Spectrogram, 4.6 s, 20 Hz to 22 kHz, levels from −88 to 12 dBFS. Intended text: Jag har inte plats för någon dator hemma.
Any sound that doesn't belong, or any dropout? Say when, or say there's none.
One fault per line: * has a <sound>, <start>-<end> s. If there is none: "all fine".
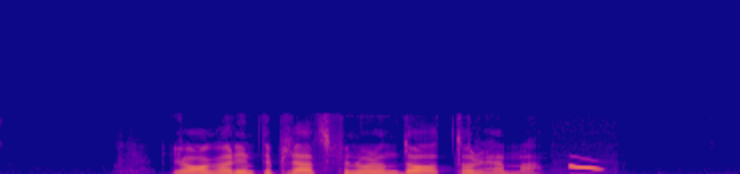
* has a chirp, 3.6-3.8 s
